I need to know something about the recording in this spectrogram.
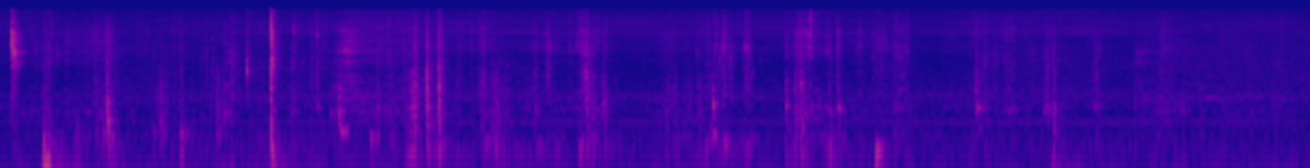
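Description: Irregular soft knocks and clicks of plastic jugs and tubing being handled, as a pump's suction hose is moved from an empty RV antifreeze jug into a full one.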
